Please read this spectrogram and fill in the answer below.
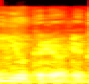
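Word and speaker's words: eukaryotic: प्रोकैरियोटिक cell क्या होता है, यूकैरियोटिक सेल क्या होता है। ई साइलेंट होता है तो इसको पढ़ा जाता है यूकैरियोटिक सेल।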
